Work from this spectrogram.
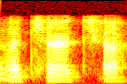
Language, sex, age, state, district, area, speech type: Marathi, male, 30-45, Maharashtra, Nanded, rural, conversation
